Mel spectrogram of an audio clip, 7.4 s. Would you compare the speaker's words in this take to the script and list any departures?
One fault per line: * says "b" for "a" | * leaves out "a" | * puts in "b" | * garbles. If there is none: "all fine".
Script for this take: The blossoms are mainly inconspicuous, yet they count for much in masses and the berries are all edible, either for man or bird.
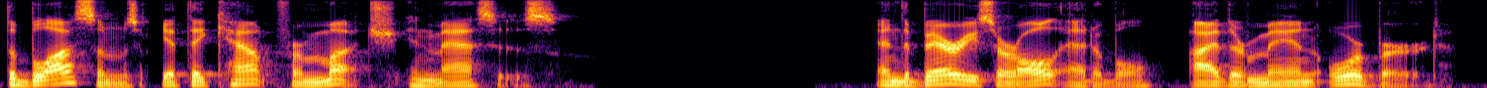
* leaves out "are mainly inconspicuous"
* leaves out "for"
